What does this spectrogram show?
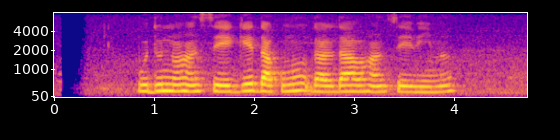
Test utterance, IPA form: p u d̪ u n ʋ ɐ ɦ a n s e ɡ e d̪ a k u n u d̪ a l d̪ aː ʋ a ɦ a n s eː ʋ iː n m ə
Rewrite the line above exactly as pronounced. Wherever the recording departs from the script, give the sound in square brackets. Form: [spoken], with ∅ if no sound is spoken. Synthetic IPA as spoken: [b] u d̪ u n ʋ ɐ ɦ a n s e ɡ e d̪ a k u n u d̪ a l d̪ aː ʋ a ɦ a n s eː ʋ iː [∅] m ə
